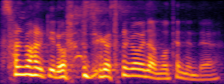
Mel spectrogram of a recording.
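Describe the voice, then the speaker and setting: A middle-aged male pastor delivering a Sunday sermon. His pitch rises and falls a great deal as he talks. He preaches like he is chatting, moving back and forth between formal and casual speech. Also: very animated, very fast, mellow.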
